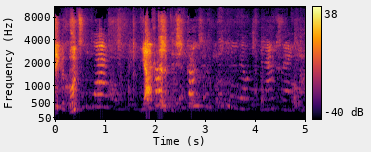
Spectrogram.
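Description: An elderly man speaks warmly and closely.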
